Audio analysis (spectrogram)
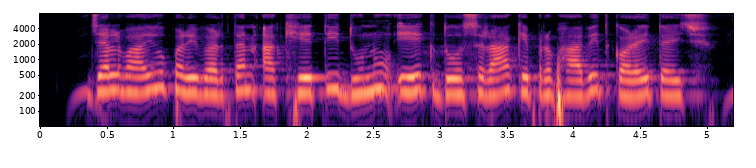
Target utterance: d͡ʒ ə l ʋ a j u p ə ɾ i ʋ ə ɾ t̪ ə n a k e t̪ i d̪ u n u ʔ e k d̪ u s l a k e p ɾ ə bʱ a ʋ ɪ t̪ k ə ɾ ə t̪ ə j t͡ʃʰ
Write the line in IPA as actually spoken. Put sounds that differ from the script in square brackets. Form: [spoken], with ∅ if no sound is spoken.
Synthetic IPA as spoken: d͡ʒ ə l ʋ a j u p ə ɾ i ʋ ə ɾ t̪ ə n a [kʰ] e t̪ i d̪ u n u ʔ e k d̪ [o] s [ɾ] a k e p ɾ ə bʱ a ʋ [i] t̪ k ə ɾ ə t̪ ə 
